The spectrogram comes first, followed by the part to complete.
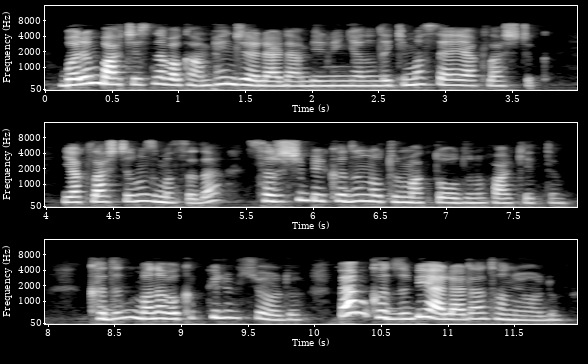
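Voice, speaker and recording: A woman reading a first-person crime novel aloud in a steady, measured way. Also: fairly high pitch, lo-fi sound. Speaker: audiobook narrator.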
